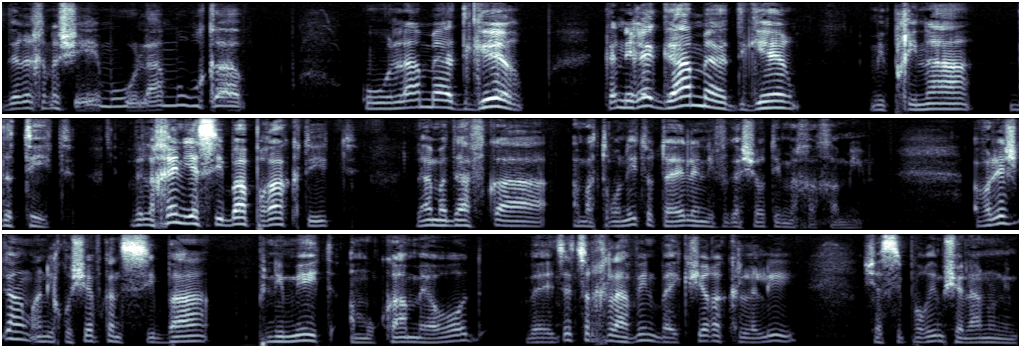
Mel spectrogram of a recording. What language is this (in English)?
Hebrew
